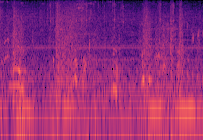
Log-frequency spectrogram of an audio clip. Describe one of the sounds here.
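Sparks crackle and metal clangs as a machine is smashed.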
